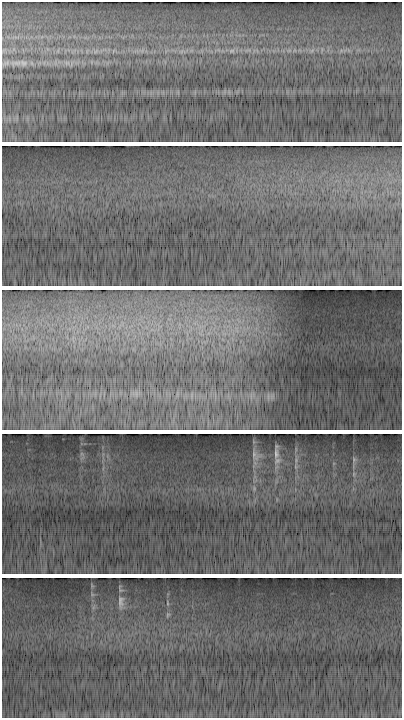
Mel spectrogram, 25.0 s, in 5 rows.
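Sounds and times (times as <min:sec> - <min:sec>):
train rumbling past: 0:00.0 - 0:25.0.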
